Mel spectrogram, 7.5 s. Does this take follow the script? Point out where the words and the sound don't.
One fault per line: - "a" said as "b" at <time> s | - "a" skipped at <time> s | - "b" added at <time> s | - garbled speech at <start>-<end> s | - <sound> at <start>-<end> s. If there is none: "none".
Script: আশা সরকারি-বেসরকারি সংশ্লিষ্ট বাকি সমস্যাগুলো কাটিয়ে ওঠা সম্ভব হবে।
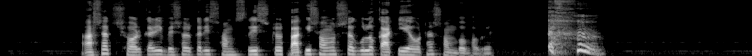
- cough at 5.5-6.1 s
